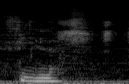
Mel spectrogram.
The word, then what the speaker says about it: fils: Mes fils ont cassé mes fils. Mes fils, mes fils. Feel, like, it's pronounced like the verb to feel in English, but it's a noun.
